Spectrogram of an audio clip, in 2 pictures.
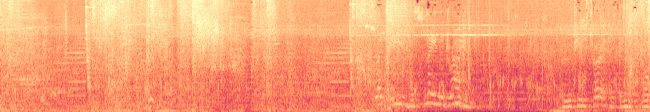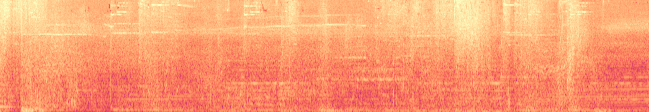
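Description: Magic spells crackle and burst in a fast fight.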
